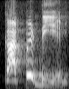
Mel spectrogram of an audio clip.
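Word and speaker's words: carpe diem: देखिए इसको कैसे पढ़ेंगे, आर साइलेंट रहेगा, वैसे भी वॉवेल के बाद आर जो होता है ना वो नहीं बोला जाता है, या वो दबी आवाज में कहा जाता है। चलिए कार्पे डीएम, इसको पढ़ेंगे कैसे, कार्पे डीएम।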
